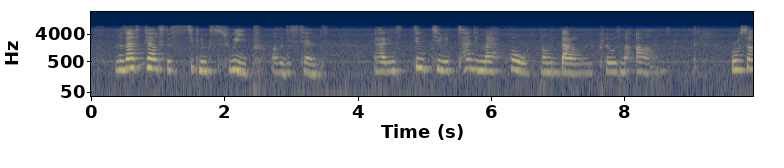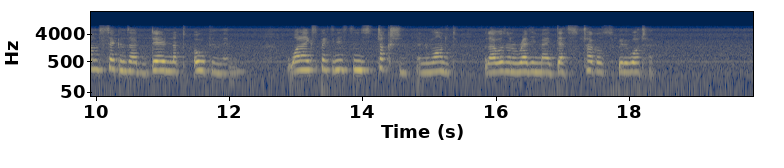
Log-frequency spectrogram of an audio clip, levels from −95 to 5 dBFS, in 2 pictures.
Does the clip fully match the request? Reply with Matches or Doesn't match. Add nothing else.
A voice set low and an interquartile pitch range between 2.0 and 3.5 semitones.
Doesn't match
